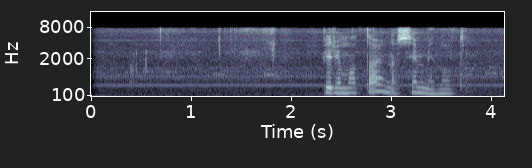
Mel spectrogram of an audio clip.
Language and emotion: Russian, neutral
